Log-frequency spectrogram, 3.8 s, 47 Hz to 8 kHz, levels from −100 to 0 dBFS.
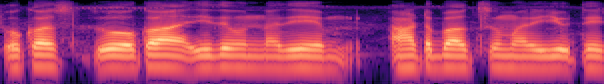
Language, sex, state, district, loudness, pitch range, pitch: Telugu, male, Andhra Pradesh, Sri Satya Sai, -19 LUFS, 130-135 Hz, 130 Hz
